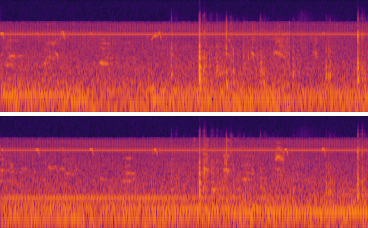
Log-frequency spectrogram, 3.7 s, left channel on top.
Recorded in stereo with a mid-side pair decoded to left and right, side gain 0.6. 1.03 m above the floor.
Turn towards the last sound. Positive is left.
turn(degrees=15)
